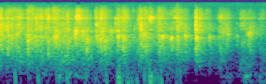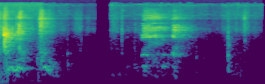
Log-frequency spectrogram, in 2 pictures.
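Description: An audience breaks into a round of applause for someone who has just shared with the group, dense steady clapping for about five seconds that then fades out, followed by a few scattered, quieter claps and rustles.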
